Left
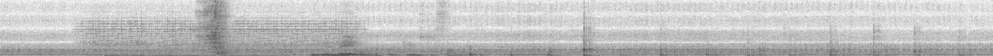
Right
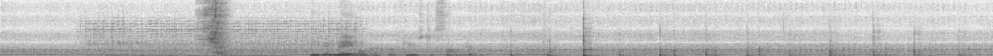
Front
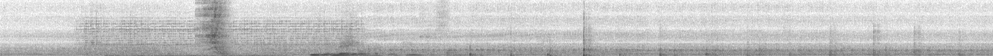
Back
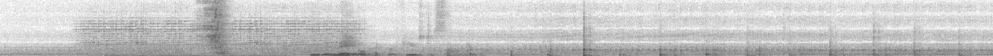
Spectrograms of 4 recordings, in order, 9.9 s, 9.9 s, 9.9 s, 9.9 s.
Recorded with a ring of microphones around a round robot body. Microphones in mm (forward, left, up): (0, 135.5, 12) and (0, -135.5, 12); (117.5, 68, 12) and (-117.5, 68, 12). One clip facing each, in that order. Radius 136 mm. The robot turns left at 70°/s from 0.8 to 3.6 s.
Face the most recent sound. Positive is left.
turn(degrees=-95)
